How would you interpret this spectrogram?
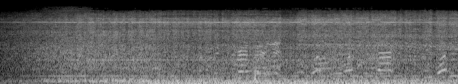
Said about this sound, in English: But it has one audio file on it, which is helicopter sound.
